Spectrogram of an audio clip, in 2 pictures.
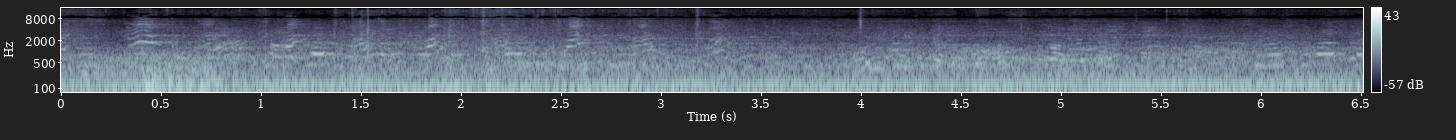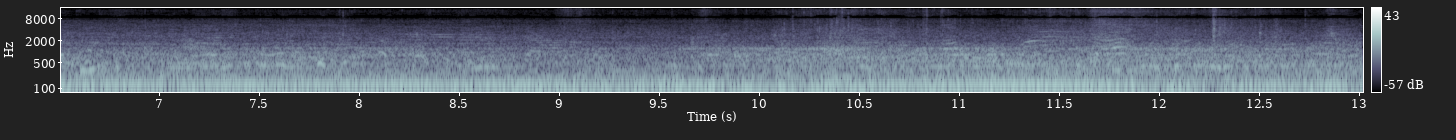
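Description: Indistinct chatter of onlookers, with voices loudest in the first few seconds, over a steady low hum.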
